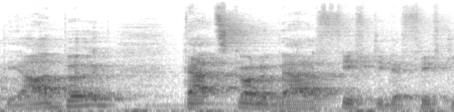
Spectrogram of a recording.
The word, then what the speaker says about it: Ardbeg: I'm also just going to quickly correct you on the pronunciation of Ardbeg. Ardbeg.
